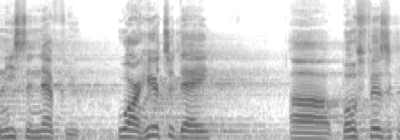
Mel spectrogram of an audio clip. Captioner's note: none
